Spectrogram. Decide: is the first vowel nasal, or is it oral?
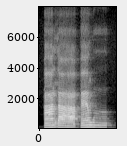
nasal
